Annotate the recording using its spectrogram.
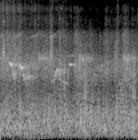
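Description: Birds chirp and twitter nearby.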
